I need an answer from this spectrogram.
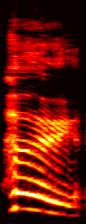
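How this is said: The voice resonates in the back mouth. "a back of the mouth placement"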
